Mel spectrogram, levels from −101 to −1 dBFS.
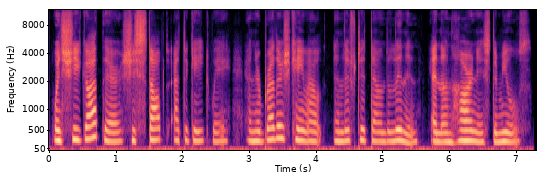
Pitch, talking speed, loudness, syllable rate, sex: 235 Hz, 190 wpm, -18 LUFS, 5.1 syllables/s, female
